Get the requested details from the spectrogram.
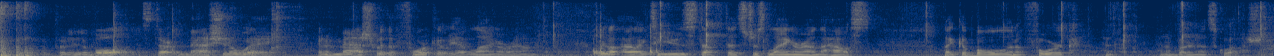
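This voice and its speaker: Against noticeable background noise and audible room echo, a man speaks at a moderate pace with a medium pitch and ordinary pitch variation. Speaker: home cooking show host. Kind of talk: cooking tutorial. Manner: casual, playful.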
